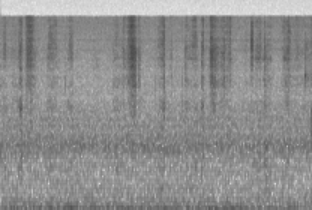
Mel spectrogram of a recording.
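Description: Felt-tip marker writing on paper: a run of short, faint strokes over a steady low hum.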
